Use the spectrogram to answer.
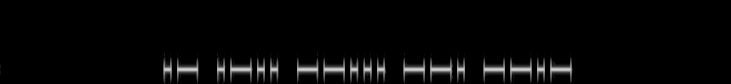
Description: Morse code, heard as a keyed tone, about 18 wpm, 700 Hz. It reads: AL7GQ
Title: Speed Racing - USA Call Signs 15wpm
